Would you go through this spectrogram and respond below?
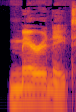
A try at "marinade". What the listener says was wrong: It's marinade. It's not marinate. it's D.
